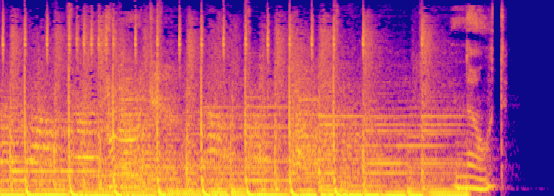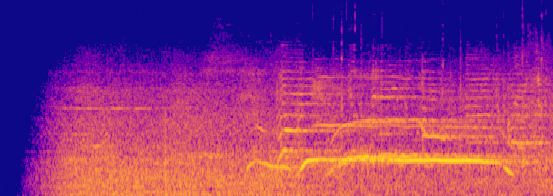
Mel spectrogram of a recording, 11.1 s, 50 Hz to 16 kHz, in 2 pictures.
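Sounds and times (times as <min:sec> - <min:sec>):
hum of busy space: 0:05.7 - 0:11.0.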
